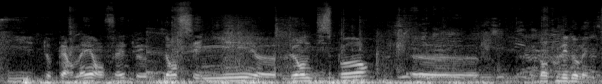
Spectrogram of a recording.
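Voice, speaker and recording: A man's voice: medium pitch, unhurried. 40s guy, lots of ums, recorded outside, heavy city noise. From France. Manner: hesitant, many fillers and restarts. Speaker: interview guest, wheelchair tennis player and coach. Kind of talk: casual interview answers. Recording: distant mic, loud outdoor street noise.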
